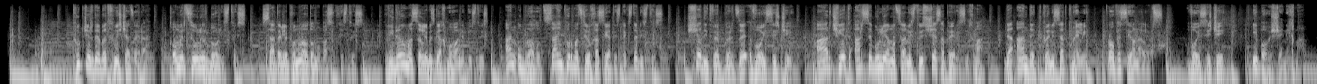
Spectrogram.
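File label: German, male, commercial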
